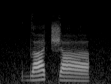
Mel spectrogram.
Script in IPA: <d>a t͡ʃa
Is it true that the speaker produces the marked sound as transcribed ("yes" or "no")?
yes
